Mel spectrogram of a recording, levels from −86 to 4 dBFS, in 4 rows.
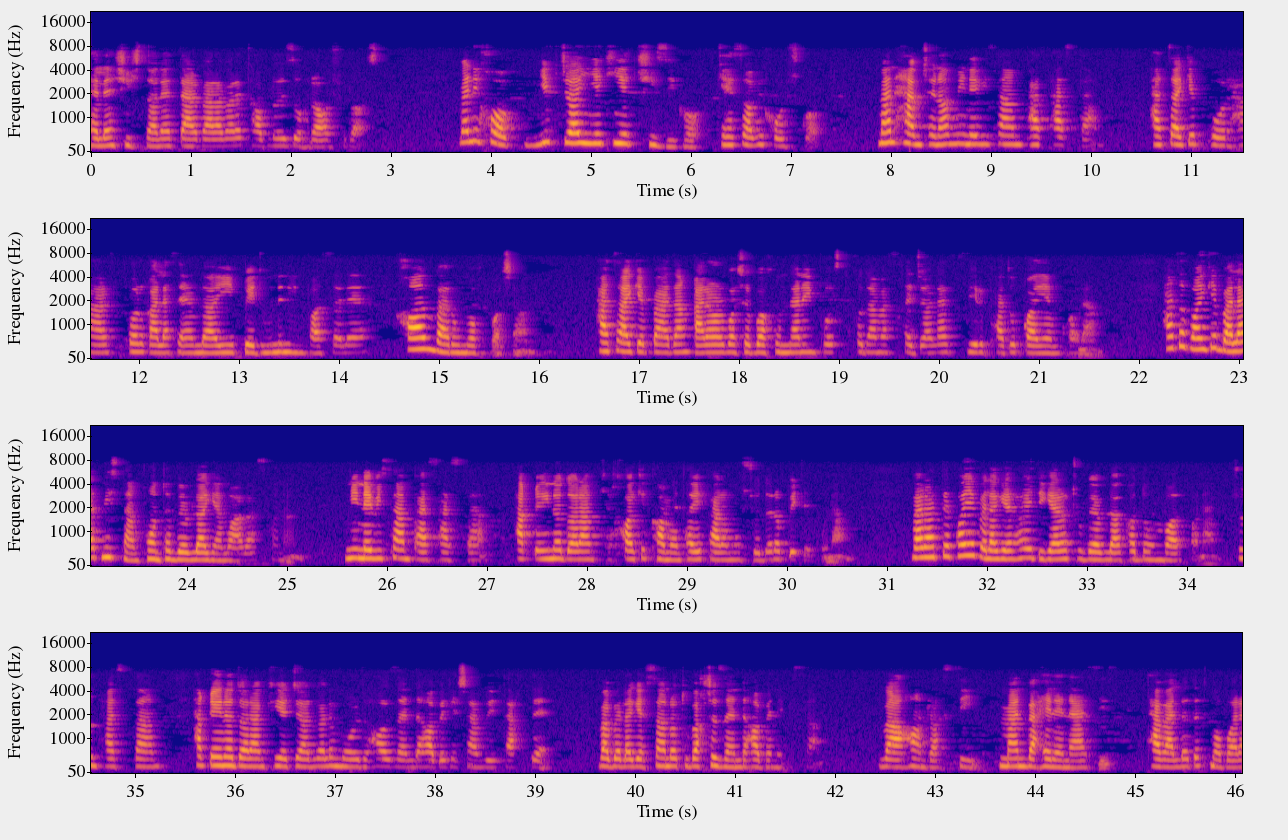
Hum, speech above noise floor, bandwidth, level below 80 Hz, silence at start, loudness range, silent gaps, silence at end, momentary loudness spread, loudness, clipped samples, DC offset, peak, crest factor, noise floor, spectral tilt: none; 38 dB; 8.8 kHz; -82 dBFS; 0 s; 5 LU; none; 0 s; 17 LU; -22 LUFS; under 0.1%; under 0.1%; 0 dBFS; 22 dB; -60 dBFS; -4 dB/octave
